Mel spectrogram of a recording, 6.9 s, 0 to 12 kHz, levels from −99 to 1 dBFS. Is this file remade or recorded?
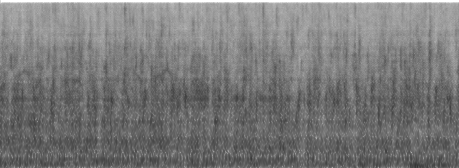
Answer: remade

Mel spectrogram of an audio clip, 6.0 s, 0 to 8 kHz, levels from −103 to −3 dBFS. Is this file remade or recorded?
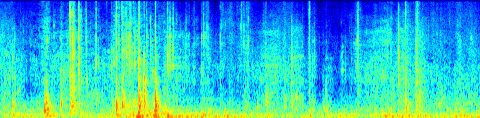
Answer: remade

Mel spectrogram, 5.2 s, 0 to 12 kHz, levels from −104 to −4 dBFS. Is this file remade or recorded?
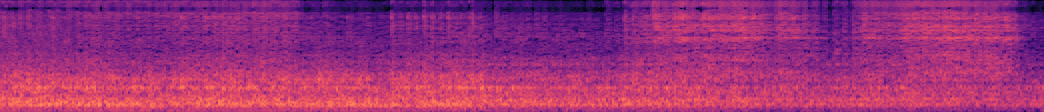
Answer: recorded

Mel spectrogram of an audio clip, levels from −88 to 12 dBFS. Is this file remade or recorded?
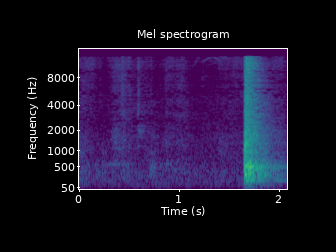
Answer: remade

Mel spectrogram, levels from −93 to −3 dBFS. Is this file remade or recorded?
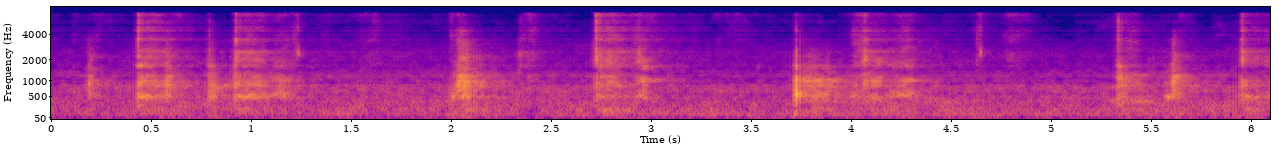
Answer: remade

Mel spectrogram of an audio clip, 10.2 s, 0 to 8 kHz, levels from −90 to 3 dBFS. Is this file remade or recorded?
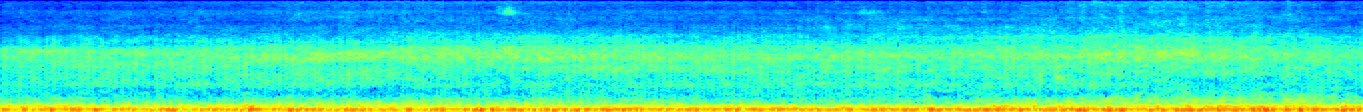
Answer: remade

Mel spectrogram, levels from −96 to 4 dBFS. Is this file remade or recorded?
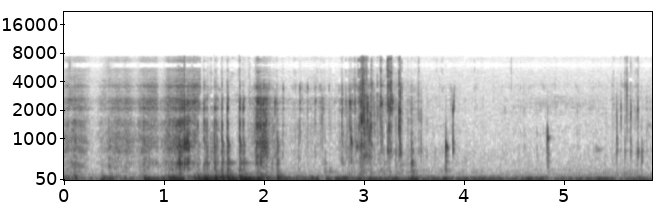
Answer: recorded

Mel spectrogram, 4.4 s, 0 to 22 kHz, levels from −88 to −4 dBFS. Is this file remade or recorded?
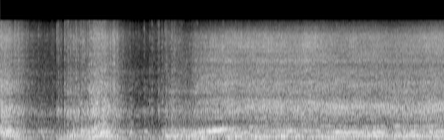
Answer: remade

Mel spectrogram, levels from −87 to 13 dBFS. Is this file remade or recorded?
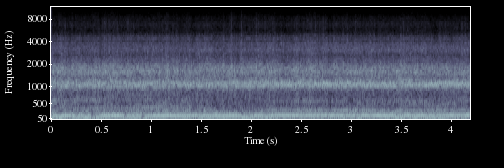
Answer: recorded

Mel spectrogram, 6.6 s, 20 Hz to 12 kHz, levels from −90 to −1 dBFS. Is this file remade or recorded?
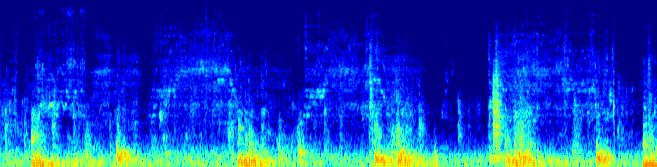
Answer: remade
